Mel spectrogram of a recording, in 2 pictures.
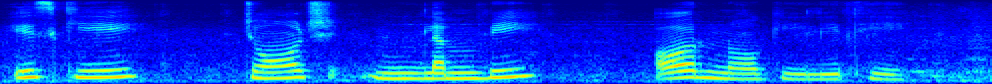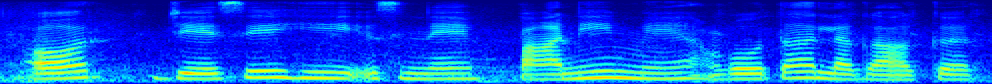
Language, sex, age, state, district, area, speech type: Urdu, female, 45-60, Delhi, North East Delhi, urban, spontaneous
